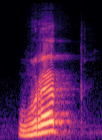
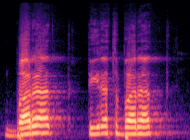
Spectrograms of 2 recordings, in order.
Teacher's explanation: सरगुजिया में व कर जगह में ब का प्रयोग होती अधिकतर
